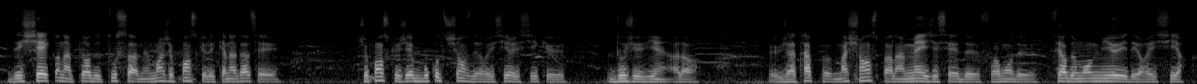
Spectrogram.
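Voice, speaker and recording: A man's voice: mid-range voice, darkish tone, a little hiss or hum. A young man speaking earnestly in a documentary interview as a newcomer youth, with a few hesitant fillers.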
